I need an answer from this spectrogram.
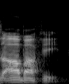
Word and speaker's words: Abaffe: your last name it's abafi or abafi they would my grandfather says abafi so that's I guess how it's supposed to be pronounced okay well so now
